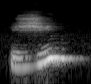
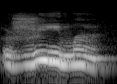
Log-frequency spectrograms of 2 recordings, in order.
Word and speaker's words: жим: Жим маленький. Жим Вот обратите внимание, как мы произносим после буквы «ж» и «жим», «жим», мягко, «жим». Не как в русском языке «жима», нет, «жим», и именно «и» произносим.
